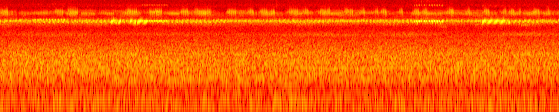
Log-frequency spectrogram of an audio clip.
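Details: A nighttime chorus of crickets: constant high, thin trilling with quick rhythmic chirps on top, and a few short bursts where a closer cricket rises louder before fading back.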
